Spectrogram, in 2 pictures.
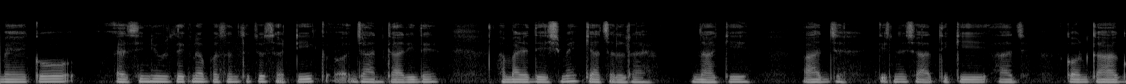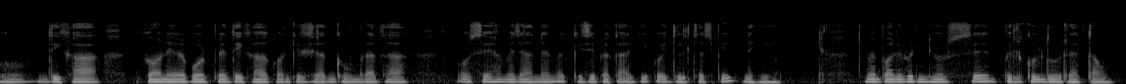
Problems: low volume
